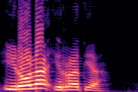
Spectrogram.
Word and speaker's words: Irola Irratia: ¿así se pronuncia? – Sí, Irola Irratia, sí, que quiere decir, está en euskera, que estamos en País Vasco, y aquí hablan el euskera.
